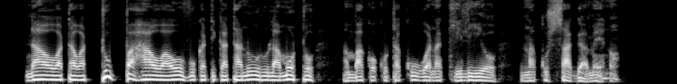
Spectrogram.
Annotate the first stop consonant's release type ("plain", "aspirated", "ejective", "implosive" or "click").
plain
